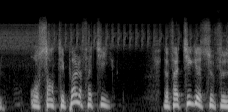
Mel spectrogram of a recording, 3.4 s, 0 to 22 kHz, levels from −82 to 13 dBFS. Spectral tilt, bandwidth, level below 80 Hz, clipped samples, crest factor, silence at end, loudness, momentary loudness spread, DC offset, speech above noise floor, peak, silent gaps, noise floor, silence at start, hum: -5.5 dB/octave; 12 kHz; -52 dBFS; under 0.1%; 16 dB; 0 s; -24 LUFS; 17 LU; under 0.1%; 26 dB; -8 dBFS; none; -49 dBFS; 0 s; none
